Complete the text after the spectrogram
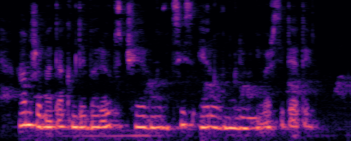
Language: Georgian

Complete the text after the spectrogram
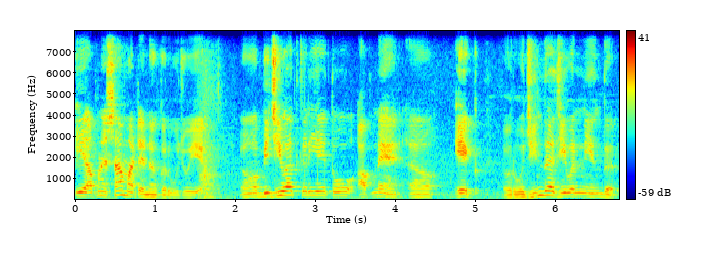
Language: Gujarati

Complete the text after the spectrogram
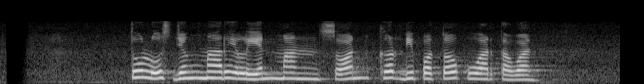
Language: Sundanese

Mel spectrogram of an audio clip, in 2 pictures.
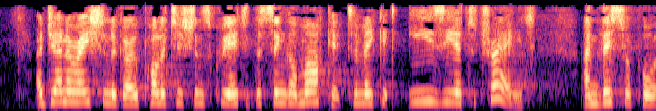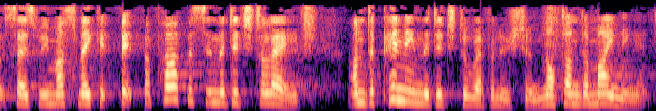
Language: English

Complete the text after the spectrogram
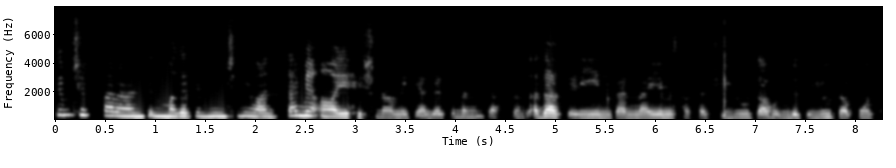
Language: Kashmiri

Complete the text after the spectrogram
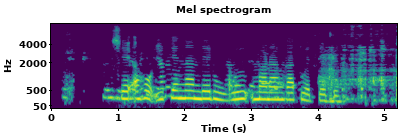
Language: Guarani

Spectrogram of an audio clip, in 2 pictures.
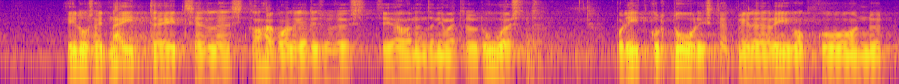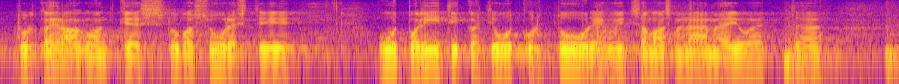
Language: Estonian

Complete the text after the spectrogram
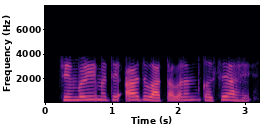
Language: Marathi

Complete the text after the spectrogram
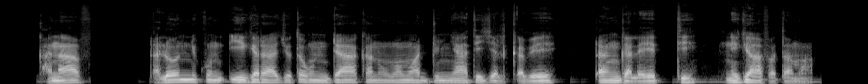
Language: Oromo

